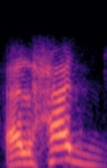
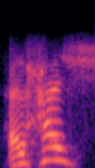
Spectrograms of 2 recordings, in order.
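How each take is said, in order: First: The final j is hard, with the breath held. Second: The final j leaks breath and sounds like sh. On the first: The speaker calls it right. "شوف انحبس الايه؟ النفس لقوة الاعتماد على المخرج" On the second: The speaker calls it wrong. "ما اقولش الحج الحج كده... مفيش انحباس"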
